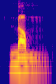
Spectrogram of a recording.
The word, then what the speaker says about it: numb: हात खुट्टा इत्यादि निदाउनुलाई भनिन्छ numb. My legs are numb. मेरा खुट्टाहरू निदाएका छन् My legs are numb. यो शब्दको उच्चारण हो numb. Numb होइन numb. B को उच्चारण हुँदैन numb.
